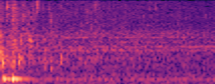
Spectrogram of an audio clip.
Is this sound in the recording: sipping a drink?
no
